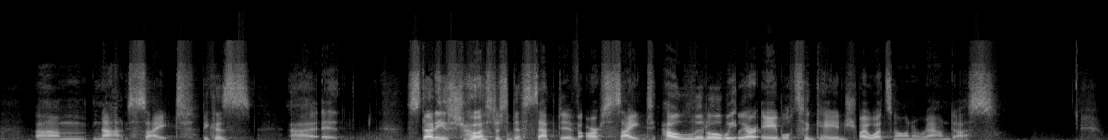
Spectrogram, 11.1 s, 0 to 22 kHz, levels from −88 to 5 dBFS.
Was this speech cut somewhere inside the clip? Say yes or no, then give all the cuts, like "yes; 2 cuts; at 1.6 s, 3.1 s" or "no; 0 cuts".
yes; 8 cuts; at 1.2 s, 2.0 s, 4.5 s, 5.1 s, 6.6 s, 7.4 s, 8.5 s, 8.9 s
